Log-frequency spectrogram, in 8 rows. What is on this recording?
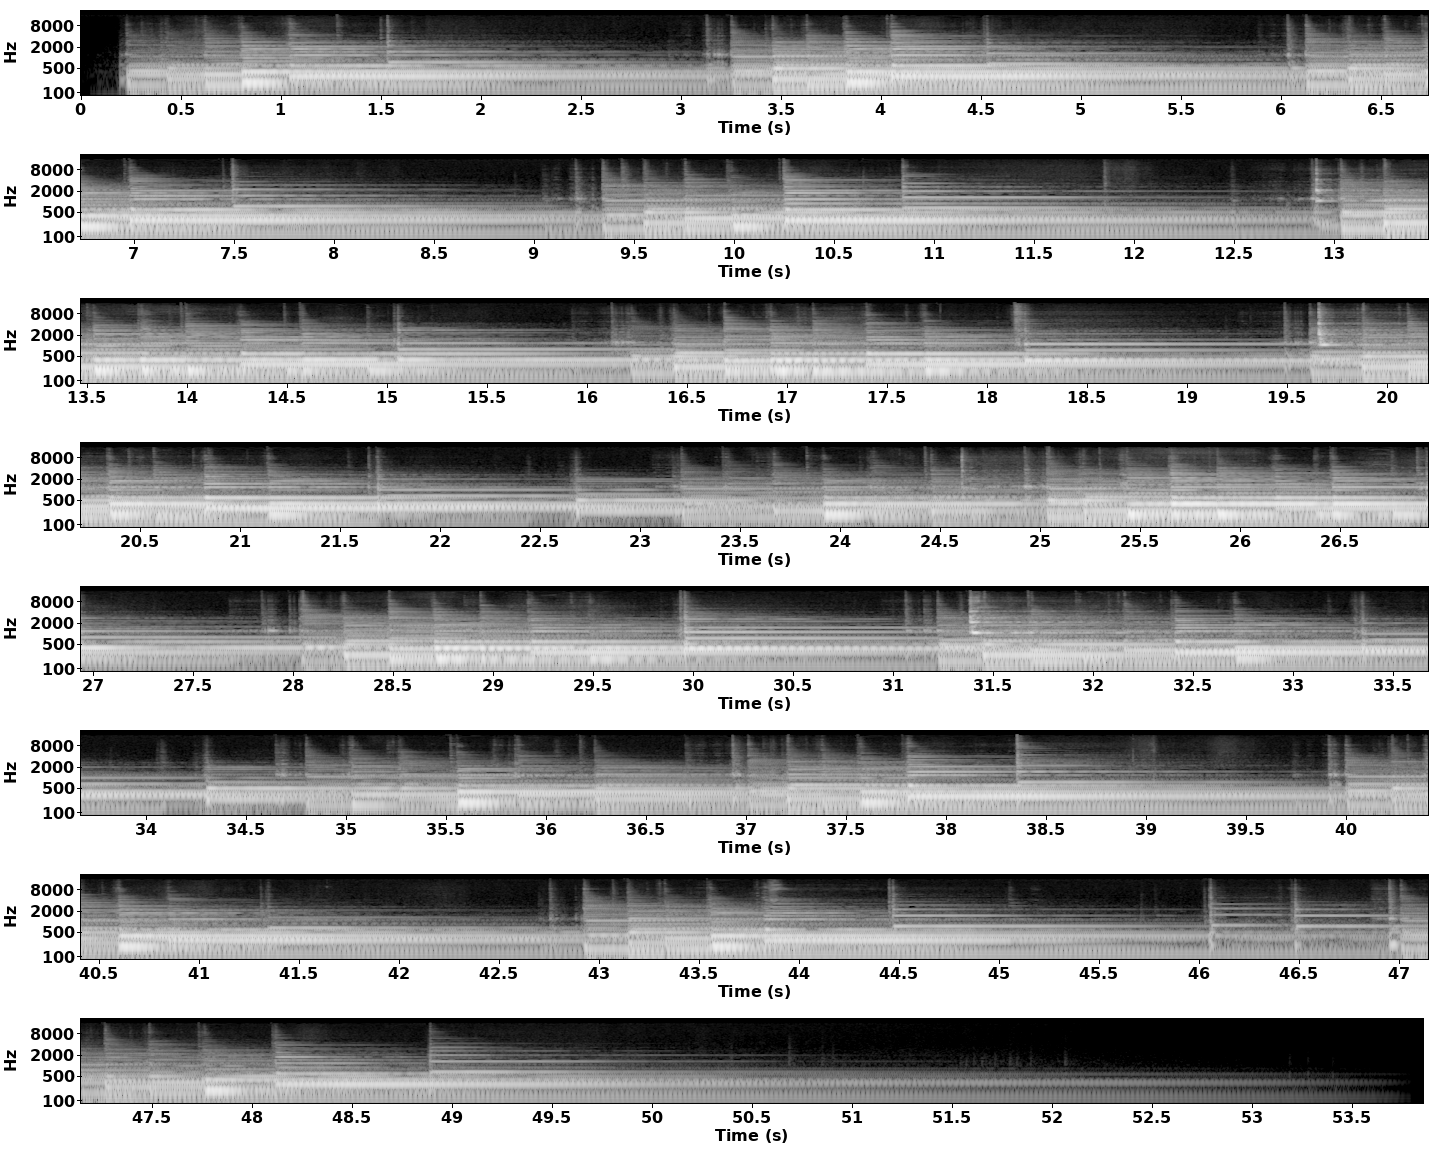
Guitar Arpeggios - Star splendor
For my fairytale "Melody and the enchanted voice" I invented this sound to describe the beginning of the night and the stars that light up. It was recorded in a studio in 2010. I was playing on my classical guitar.
acoustic, arpeggios, chord, ethereal, firmament, flageolets, guitar, night, shining, splendor, stars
